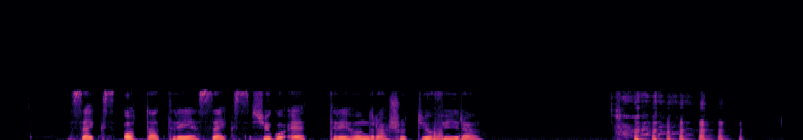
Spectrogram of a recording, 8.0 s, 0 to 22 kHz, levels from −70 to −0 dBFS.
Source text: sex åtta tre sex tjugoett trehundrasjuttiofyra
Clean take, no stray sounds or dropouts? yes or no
no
